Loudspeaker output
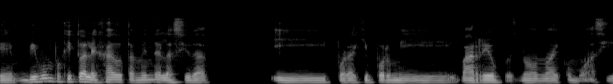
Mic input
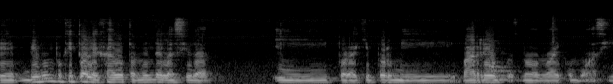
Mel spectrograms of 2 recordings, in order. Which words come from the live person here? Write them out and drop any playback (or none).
claro.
